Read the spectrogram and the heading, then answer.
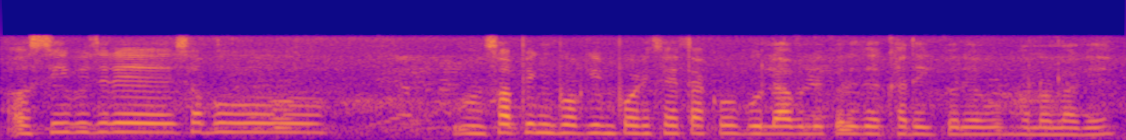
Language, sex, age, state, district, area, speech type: Odia, female, 45-60, Odisha, Rayagada, rural, spontaneous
